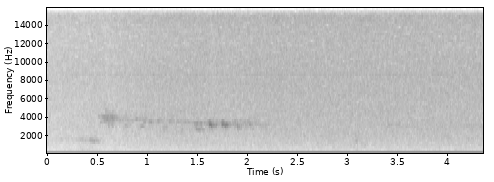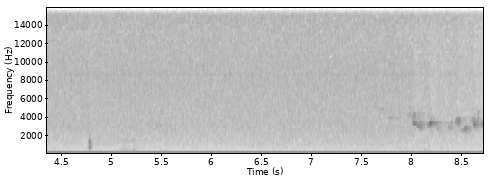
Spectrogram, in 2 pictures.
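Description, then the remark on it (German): A European robin sings faintly in short, high, thin warbling phrases near the start and again at the end, barely rising above a steady, loud hiss of static. No one speaks. “Wir hören sogar ein Rotkehlchen singen.”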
